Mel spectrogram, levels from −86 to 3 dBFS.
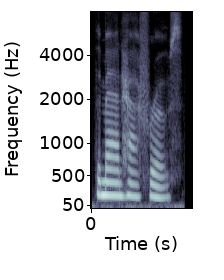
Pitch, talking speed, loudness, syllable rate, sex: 185 Hz, 190 wpm, -18 LUFS, 3.9 syllables/s, female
